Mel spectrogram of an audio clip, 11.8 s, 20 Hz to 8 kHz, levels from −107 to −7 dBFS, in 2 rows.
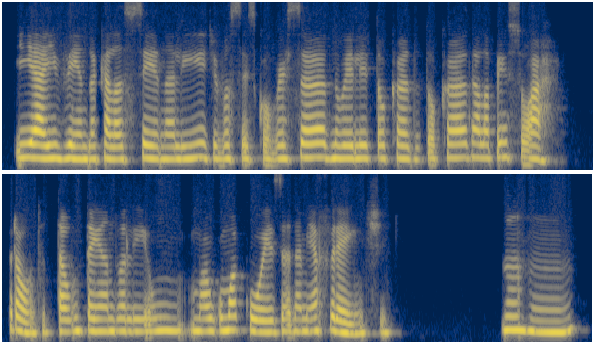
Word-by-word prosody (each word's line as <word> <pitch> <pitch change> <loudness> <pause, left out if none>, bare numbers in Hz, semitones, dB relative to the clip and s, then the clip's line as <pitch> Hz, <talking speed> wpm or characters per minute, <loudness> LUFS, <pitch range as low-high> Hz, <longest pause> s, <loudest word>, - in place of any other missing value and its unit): E 250 +1 +2
aí, 235 0 +6
vendo 225 -1 +2
aquela 220 -1 0
cena 220 0 -1
ali, 230 +3 0
de 230 - -5
vocês 230 0 -4
conversando, 230 +1 0
ele 230 0 +1
tocando, 230 -1 -4
tocando, 245 +3 -2
ela 240 -1 0
pensou: 255 +1 -5
"Ah, 205 -3 +1 0.5
pronto, 205 -6 +1
estão 210 +3 -1
tendo, 220 -1 0
ali, 215 0 -2
um 230 0 0
uma 225 -1 0
alguma 230 +2 +2
coisa 205 -4 0
na 215 - -4
minha 220 +1 -1
frente". 190 -3 -1 1.1
Uhum. 225 -2 +2
225 Hz, 135 wpm, -23 LUFS, 215-235 Hz, 1.1 s, aí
